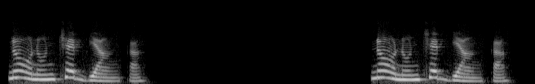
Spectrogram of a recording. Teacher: Repeat, placing the major stress on c'è.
